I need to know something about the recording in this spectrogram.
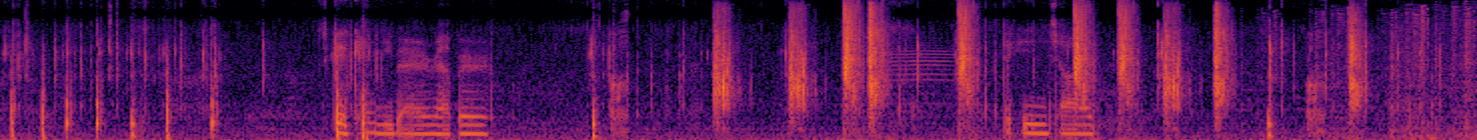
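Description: Blocks are placed with short, soft thuds.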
